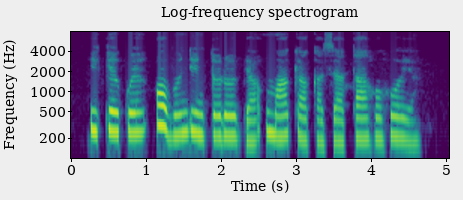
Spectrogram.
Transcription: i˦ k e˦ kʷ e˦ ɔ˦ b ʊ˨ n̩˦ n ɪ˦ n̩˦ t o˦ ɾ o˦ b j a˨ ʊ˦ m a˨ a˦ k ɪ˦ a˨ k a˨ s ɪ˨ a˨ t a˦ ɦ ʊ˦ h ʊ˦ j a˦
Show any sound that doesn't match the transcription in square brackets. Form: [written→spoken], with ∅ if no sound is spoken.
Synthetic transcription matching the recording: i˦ k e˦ kʷ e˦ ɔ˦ b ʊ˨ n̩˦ [n→d] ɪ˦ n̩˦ t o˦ ɾ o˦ b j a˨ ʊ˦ m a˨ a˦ k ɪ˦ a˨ k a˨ s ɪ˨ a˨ t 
